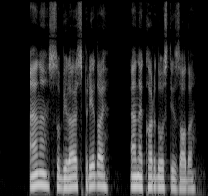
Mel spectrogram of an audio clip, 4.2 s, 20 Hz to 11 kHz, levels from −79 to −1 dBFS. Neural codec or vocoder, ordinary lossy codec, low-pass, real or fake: none; none; none; real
